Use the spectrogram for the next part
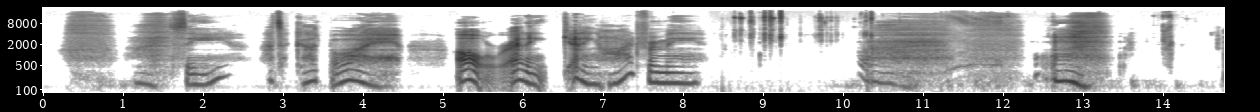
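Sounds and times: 
speech: 0:01.8 - 0:04.5, 0:05.2 - 0:08.3, 0:12.6 - 0:13.2
deep nervous breathing: 0:10.2 - 0:12.3.

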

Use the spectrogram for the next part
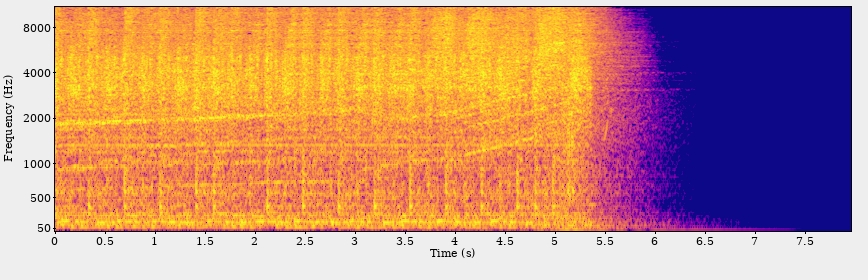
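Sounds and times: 
furious drumming: 0:00.0 - 0:06.2.

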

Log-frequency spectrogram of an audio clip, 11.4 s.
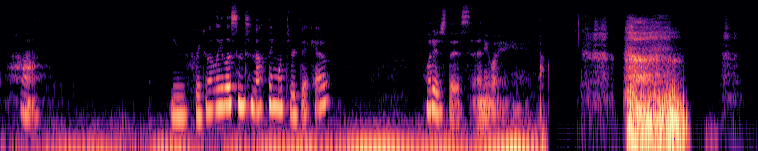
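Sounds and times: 
speech: 0:02.6 - 0:05.1, 0:06.4 - 0:07.8
woman breathing into a microphone: 0:08.7 - 0:11.2.

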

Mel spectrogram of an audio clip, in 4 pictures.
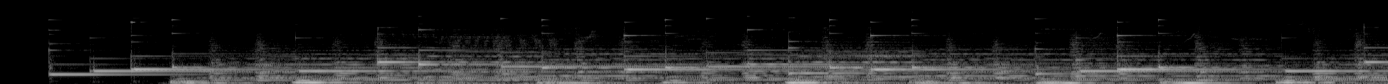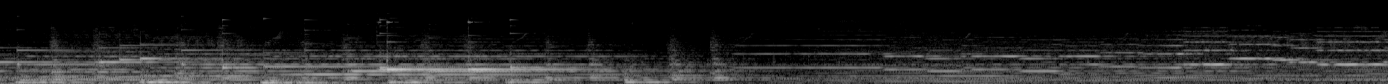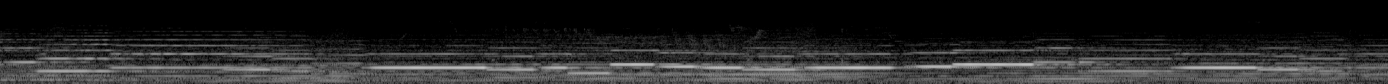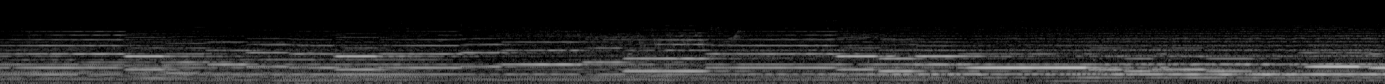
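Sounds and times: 
waltz music: 0:00.5 - 0:55.4.

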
